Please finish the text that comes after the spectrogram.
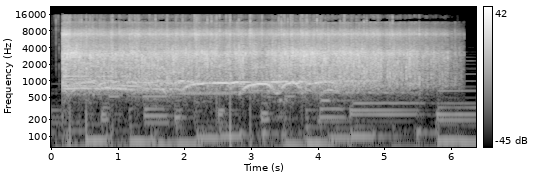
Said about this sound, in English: Round of applause for you, motherfuckers.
